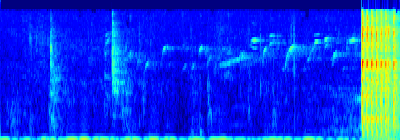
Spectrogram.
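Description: Irregular knocks and thuds, a few a second, from horse hooves moving on a horse trailer's floor. Near the end a loud spoken word cuts in over them.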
